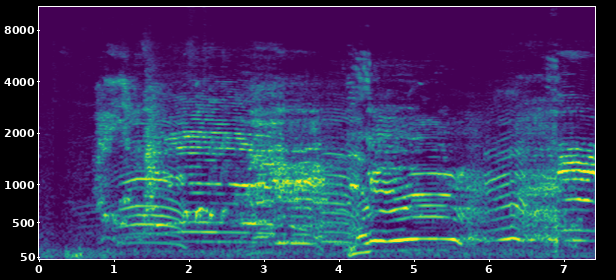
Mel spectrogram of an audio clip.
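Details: Loud overlapping moos from caged cows responding to one another, the bellows continuous across the clip, with wavering pitches, a sharp downward swoop near the middle and rough, strained tones.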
